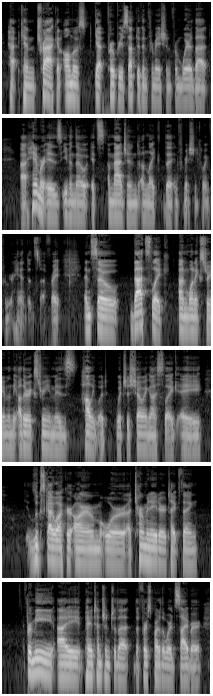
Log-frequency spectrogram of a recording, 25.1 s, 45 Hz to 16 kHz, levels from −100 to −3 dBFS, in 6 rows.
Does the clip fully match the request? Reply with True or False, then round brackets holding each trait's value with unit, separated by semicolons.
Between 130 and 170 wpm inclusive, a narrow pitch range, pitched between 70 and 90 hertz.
False (165 wpm; 2.3 semitones; 100 Hz)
